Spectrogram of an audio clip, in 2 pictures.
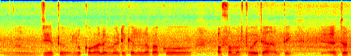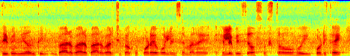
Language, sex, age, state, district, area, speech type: Odia, female, 18-30, Odisha, Ganjam, urban, spontaneous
